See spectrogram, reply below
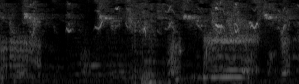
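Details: Mother hen and chicks; shrill, busy peeping from several chicks rises and falls in two loud bursts, with a soft low cluck under the second burst.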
